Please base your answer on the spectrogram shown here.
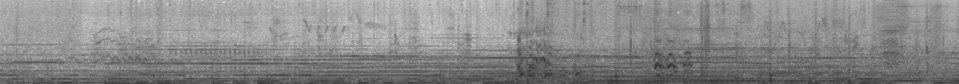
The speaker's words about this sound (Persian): یه سوار داره میاد سرورم.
